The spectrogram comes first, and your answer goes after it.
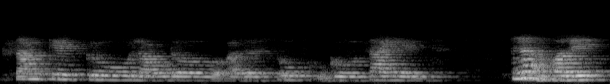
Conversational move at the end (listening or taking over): taking over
